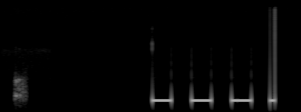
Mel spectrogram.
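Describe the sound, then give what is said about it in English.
A phone line cutting off as a caller is lost from the line: a brief rustle, then three steady electronic beeps at an even pace and a shorter fourth one, all at the same pitch. “That's the dreaded beep that we don't want to hear.”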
